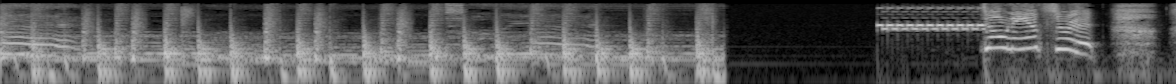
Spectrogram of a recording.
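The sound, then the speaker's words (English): A person talks, then after a brief silence a telephone rings loudly in a short electronic trill, a debt collection call, before the voice resumes over it. “These annoying collection calls.”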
